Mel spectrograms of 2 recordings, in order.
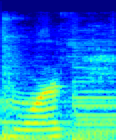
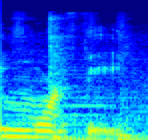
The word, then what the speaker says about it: Morphe: m401 I think it's morphe actually I watched a video and it's not morph it's actually morphe but I don't know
